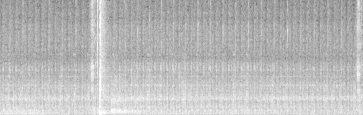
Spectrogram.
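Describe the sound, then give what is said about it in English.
A small old stationary engine with a flywheel runs at a steady, even hum with one sharp knock near the start, otherwise constant and unchanging throughout. “And look at that flywheel go. A motor like that could run a corn sheller, it could run a little pump, it could move silage on an auger.”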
